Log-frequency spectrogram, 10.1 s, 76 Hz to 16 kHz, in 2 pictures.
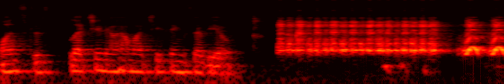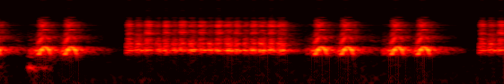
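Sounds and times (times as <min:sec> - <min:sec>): toy dog yipping: 0:02.8 - 0:10.0.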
